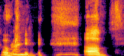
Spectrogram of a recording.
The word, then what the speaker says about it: Rand: They call it the Rund Corporation. Let's pronounce it correctly. It's Rund.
